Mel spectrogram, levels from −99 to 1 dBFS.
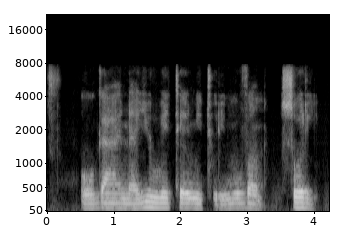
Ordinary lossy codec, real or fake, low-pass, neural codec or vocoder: none; fake; none; codec, 16 kHz, 4 kbps, FreqCodec, smaller model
